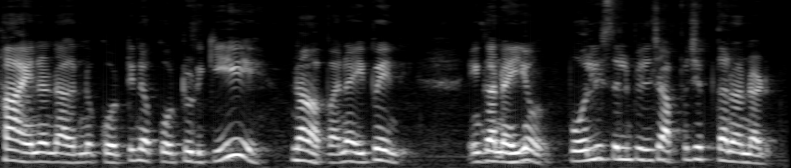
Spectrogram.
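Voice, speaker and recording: A woman's voice: mid-range voice, steady tone, a little fast, close to an everyday voice. Sheepish male henchman, whiny and chatty, read by a woman narrator.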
